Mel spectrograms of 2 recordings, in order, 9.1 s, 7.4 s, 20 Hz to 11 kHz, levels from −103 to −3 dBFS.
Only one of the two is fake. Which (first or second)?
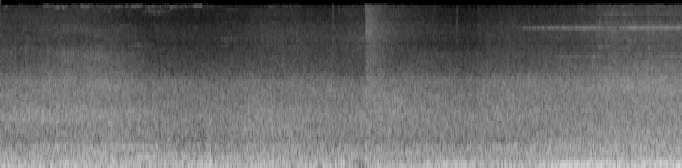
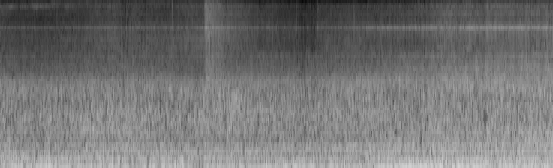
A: second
